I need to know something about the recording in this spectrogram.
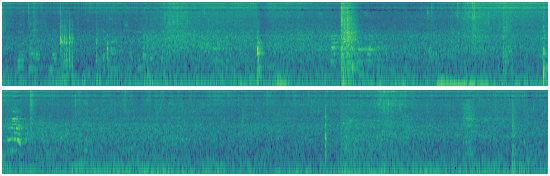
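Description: Oil and broth bubble and sizzle loudly in a large pot.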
